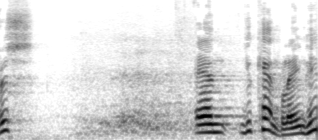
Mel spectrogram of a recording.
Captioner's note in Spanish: clase se ríe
